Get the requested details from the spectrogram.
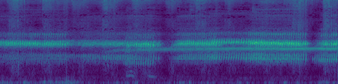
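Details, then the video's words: Frogs at night give a dense, buzzy trill chorus of rapid pulses. It dips briefly around the third second and again near the sixth, then resumes at full strength. "SOUNDS OF FTOGS AT NIGHT"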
